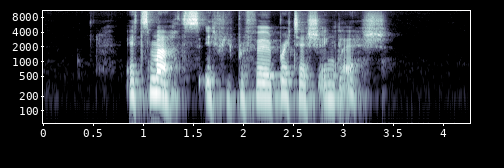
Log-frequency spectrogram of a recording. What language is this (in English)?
English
